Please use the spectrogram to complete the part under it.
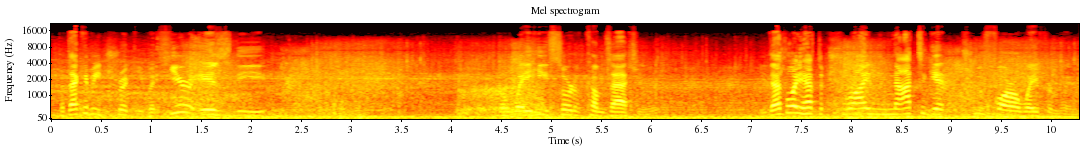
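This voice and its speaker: With video game sounds behind him, a man gives rambling, casual let's play commentary, explaining and reflecting as he plays. His voice is high and the recording is very noisy.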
